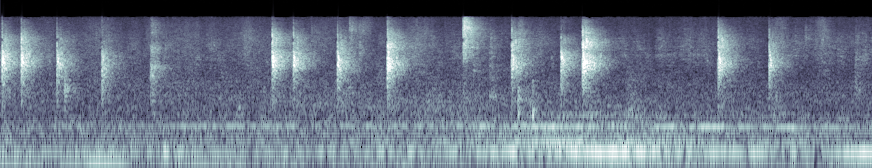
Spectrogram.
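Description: Chalk writing on a blackboard: an irregular run of sharp taps and short scrapes, about two a second, as the chalk strikes and drags across the board, over a steady low hum in the room.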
